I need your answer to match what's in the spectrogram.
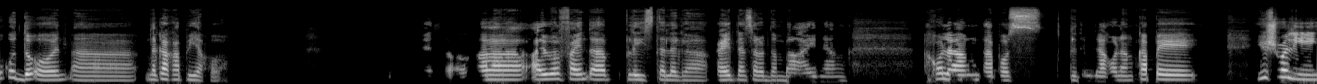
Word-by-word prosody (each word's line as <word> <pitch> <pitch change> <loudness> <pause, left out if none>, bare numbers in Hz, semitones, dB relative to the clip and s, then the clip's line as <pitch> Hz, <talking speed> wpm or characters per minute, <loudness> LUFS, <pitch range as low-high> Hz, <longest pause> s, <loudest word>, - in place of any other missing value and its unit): bukod 310 +1 -5
doon, 215 -2 +1
ah, 190 -1 -7
nagkakape 225 -1 -1
ako. - - -19 2.0
Yes, 325 - -17
oo. 175 - -13 0.2
Ah, 220 0 +3
I 230 - +3
will 250 +1 +2
find 240 0 0
a 225 -1 +4 0.2
place 220 -2 -2
talaga, 195 -3 -6
kahit 205 0 +2
nasa 210 -1 -2
loob 200 -1 -7
ng 195 -1 -11
bahay 180 0 -7
nang, 185 0 -15 0.8
ako 255 +1 -2
lang 225 -2 +5 0.2
tapos 195 0 +4 0.3
titimpla 195 0 -7
ako 200 - -6
ng 195 0 -7
kape. 225 -2 +2 0.6
Usually 290 -8 +5
215 Hz, 130 wpm, -20 LUFS, 195-230 Hz, 2.0 s, lang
